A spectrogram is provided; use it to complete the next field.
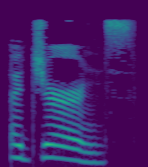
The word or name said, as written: adjourns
